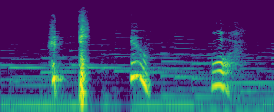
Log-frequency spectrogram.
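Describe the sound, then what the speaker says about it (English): One sudden sneeze bursts out close to the mic among short vocal sounds, with background music playing underneath. "I did sneeze."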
